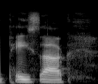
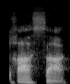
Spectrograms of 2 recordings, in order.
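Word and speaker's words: פסח: understand what Pac is, that's the Hebrew, the ancient pronunciation of the word Passover, where the word Passover comes from is Pac. I know many of you guys may say Pesak. The actual ancient Hebrew pronunciation of it is Pac.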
